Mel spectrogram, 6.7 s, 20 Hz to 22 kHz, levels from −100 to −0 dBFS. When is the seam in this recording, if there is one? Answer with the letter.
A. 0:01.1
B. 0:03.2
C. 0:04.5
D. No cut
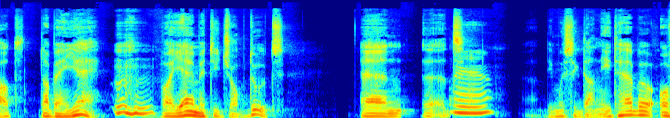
C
